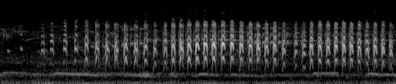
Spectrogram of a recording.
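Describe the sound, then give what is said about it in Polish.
A little grebe's high, shrill trill: rapid squeaky syllables that speed up into a continuous vibrating whinny, loud and sustained for several seconds with no one talking. “Są to piskliwe, szybko następujące po sobie sylaby, przyspieszające i zmieniające się w wibrujący trel.”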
